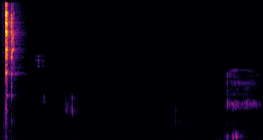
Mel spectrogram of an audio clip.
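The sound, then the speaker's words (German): Glasses of pale Helles lager clink together in a toast, a sharp knock at the start and then a bright ringing clink near the end, fairly quiet with no talking. “Und ich sag mal, Prost Hannes. Prösterchen”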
